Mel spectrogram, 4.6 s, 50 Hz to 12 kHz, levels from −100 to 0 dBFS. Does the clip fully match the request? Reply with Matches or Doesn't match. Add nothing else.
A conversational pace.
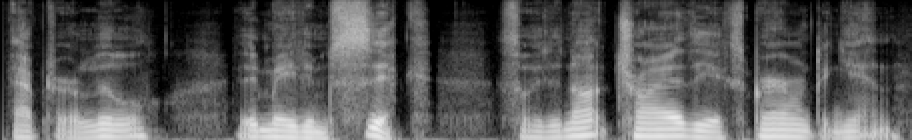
Matches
